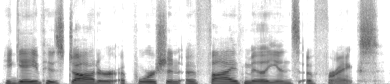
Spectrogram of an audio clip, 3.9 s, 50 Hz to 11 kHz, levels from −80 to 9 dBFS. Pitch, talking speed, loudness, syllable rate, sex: 190 Hz, 170 wpm, -19 LUFS, 3.8 syllables/s, female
